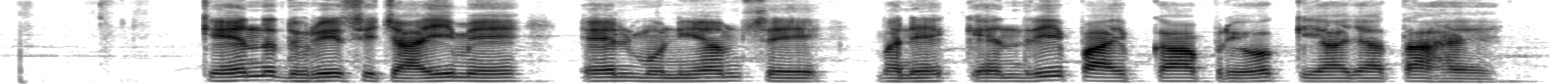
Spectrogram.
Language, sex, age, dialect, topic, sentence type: Hindi, male, 18-24, Awadhi Bundeli, agriculture, statement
